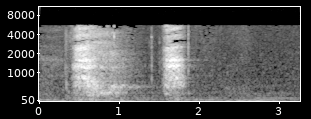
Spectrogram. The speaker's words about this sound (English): I'm going to take a breath.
